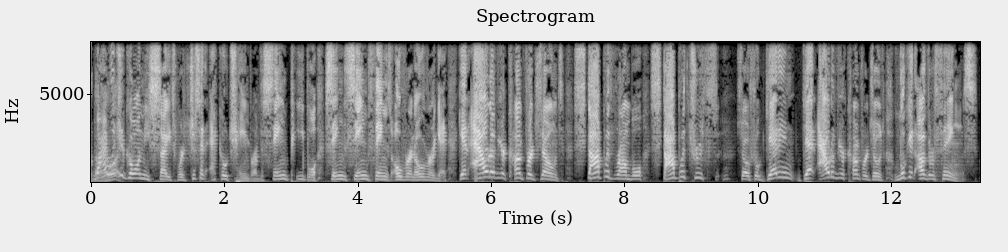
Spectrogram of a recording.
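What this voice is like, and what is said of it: Yelling. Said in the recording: “I'm yelling. ... Yes, you are. ... he's yelling.”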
